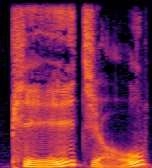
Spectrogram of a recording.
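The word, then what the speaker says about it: 啤酒: 중국어로 비지오. 비지오. 비지오. 지오 하는데요. be어를 비슷한 발음으로 바꾼 거고요.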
